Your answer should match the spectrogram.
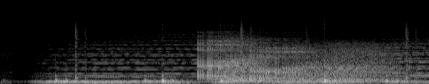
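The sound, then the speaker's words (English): Video game dungeon music set inside a living creature: a steady, low rhythmic beat with slow strings pulses under dense, droning synthesized tones, with a thicker wash of sound entering midway and occasional gurgling, belch-like thuds punctuating the loop. “It's punctuated by bodily sounds that sound like belching or indigestion.”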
